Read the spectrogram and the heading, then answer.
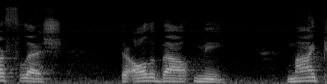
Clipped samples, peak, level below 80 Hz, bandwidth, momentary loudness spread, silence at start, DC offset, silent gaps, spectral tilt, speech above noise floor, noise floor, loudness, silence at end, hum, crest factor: under 0.1%; -14 dBFS; -54 dBFS; 20 kHz; 15 LU; 0 s; under 0.1%; none; -6.5 dB/octave; 23 dB; -52 dBFS; -31 LUFS; 0 s; none; 16 dB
